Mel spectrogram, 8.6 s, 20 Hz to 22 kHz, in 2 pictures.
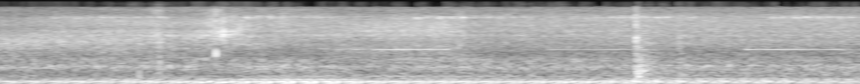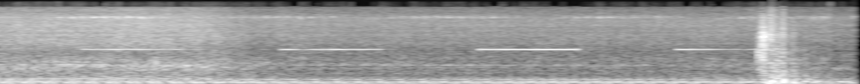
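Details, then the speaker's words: Freshly rebuilt boxer engine about 50 miles after build, fresh 20W-50 VR1 oil and new filter, oil system primed: smooth low even burble at idle, good oil pressure, no grinding or knocking; normal idle. "Oil pressure's good. Nothing sounds like it's grinding, binding, bending, anything."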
